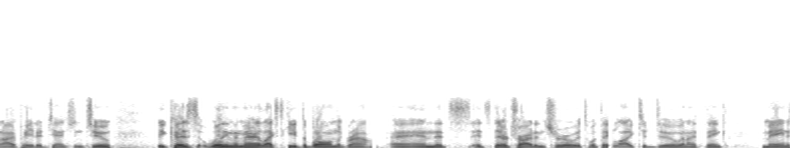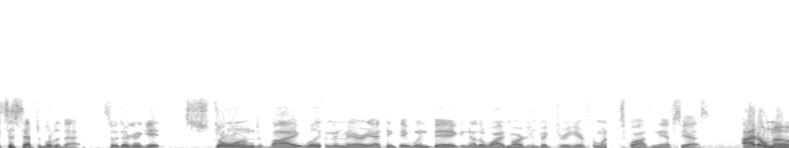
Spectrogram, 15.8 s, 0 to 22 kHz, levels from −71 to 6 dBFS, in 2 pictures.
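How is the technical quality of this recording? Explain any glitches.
The recording has three kinds of fault: a slow gain drop, four short dropouts from lost speech frames, and a gradual gain rise near the end. The call runs over a wideband AMR link that sounds consistent with HD Voice at around 12.65 kbit/s.

Automatic gain falling, 1.63 to 6.88 s, from just after "I paid attention to" until "I think": the gain control judged the input too loud or its background too strong, and lowered its gain by about 6 dB. Voice and room background sink together across those five seconds.

Lost AMR speech frames, at 3.71 to 3.76 s, 6.08 to 6.23 s, 11.09 to 11.24 s (right after "to get stormed by") and 13.95 to 14.10 s: corrupted frames were replaced by the decoder repeating its last good pitch and vocal-tract settings at falling gain. The first three each lose about 40 ms, heard as brief drops toward near silence, consistent with two frames each. 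The last loses about 120 ms, long enough for the sound to drop to near silence before recovering roughly, consistent with six frames.

Automatic gain rising, 11.55 to 15.05 s: the input level fell by about 9 dB, and the gain control responded by slowly raising its gain by about 4 dB. Voice and background swell gradually over three and a half seconds, partly restoring the level.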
